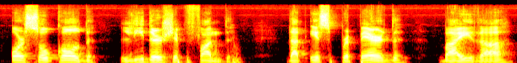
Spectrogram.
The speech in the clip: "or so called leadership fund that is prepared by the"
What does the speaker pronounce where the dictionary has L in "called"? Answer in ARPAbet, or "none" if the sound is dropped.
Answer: L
